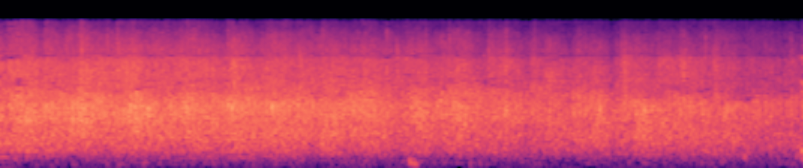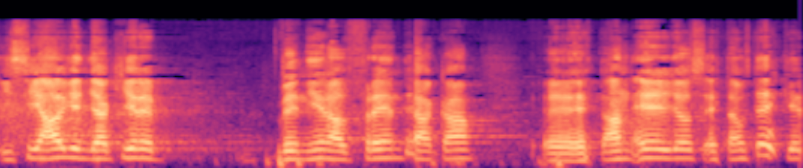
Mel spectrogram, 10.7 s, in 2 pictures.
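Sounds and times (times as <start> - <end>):
audience applause: 0.0 - 6.0
speech: 5.4 - 6.6, 7.2 - 10.7.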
